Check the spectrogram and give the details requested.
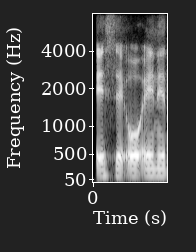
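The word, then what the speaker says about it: sont: atención a la pronunciación la diferencia entre estos dos es que en el et lo que suena es la s del del verbo s o n t suena Son son con esa s que está allí entre corchetes IL so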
